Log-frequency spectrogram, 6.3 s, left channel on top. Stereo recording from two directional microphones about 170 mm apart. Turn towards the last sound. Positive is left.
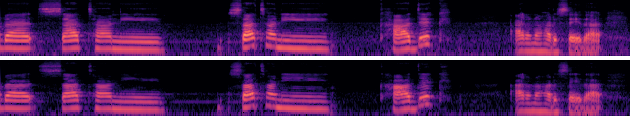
turn(degrees=15)  # may be behind; listen again after turning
